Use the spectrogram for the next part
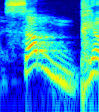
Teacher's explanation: भ के पहले अपने आप ब आ जाएगा। यानी कि जब भी महाप्राण लिखा होगा पहला संयुक्त व्यंजन का पहला ये महाप्राण होगा।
